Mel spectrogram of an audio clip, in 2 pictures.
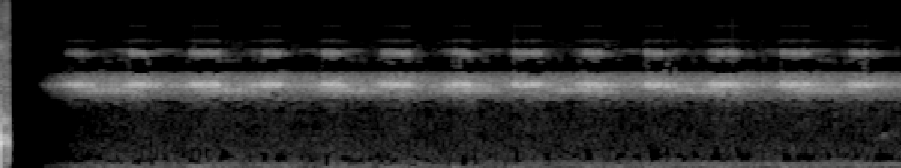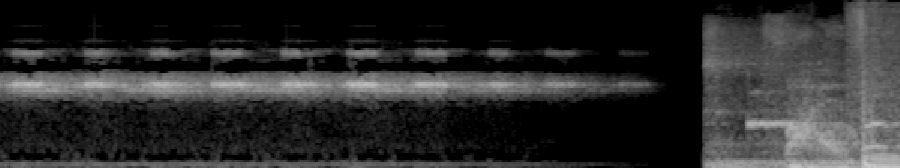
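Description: A cricket chirping in an even, regular rhythm of about three chirps a second at one steady pitch, fading out near the end. Music then starts.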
